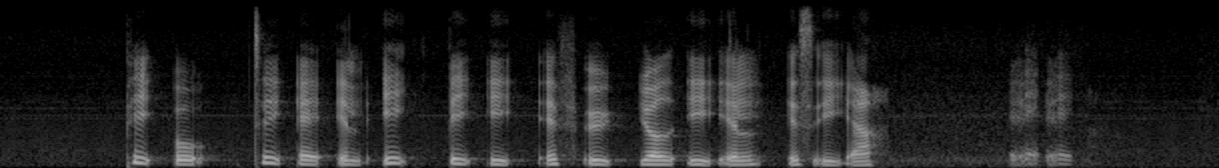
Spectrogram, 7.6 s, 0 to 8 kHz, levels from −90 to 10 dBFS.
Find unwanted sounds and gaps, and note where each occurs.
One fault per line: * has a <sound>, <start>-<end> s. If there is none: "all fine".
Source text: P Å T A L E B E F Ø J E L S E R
* has a laugh, 6.3-6.7 s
